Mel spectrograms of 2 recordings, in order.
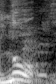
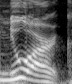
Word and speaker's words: Newark: She was Nork. So it was at the Prudential Center? Yeah. I guess that's you gotta lit. say Nork like that at the end of the day.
